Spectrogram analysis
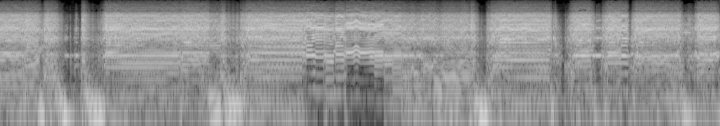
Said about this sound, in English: So, I mean, like, if you hear like this distortion,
